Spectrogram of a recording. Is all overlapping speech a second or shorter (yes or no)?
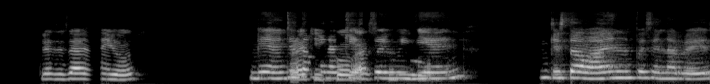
no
